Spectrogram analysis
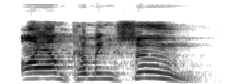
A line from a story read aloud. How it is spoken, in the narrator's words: leaned over and shouted out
